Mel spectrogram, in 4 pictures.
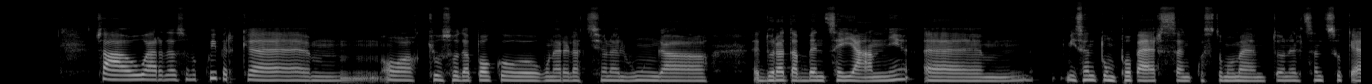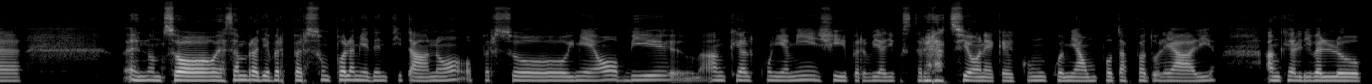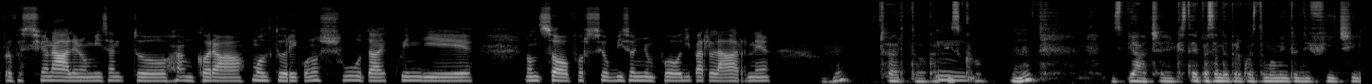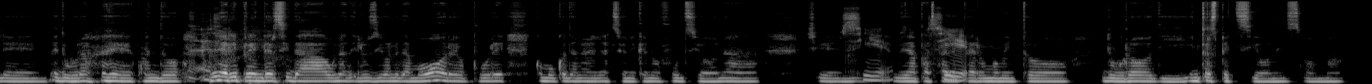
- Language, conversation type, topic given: Italian, advice, Come puoi ritrovare la tua identità dopo una lunga relazione?
- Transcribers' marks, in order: breath; laughing while speaking: "relazione"; laughing while speaking: "eh"; lip trill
